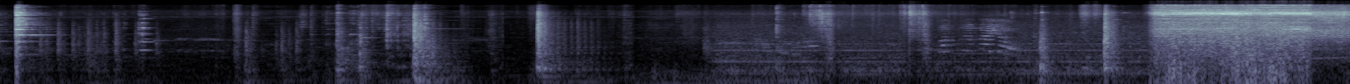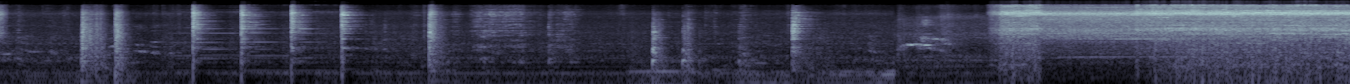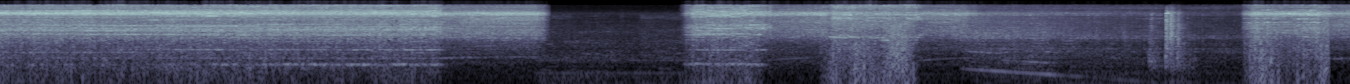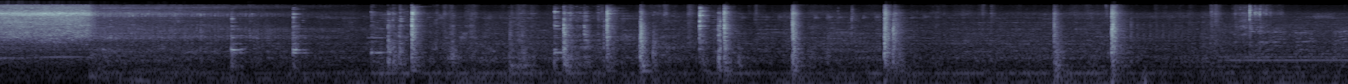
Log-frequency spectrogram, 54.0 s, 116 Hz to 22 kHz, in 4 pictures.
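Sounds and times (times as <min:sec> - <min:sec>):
power tool running: 0:11.4 - 0:13.6, 0:23.2 - 0:32.5, 0:33.8 - 0:42.8.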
